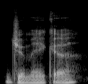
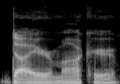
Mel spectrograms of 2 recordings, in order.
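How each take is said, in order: First: It sounds like the single word 'Jamaica'. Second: It sounds like the two words 'dire mocker'. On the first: The speaker calls it right. "you say it like Jamaica" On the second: The speaker calls it wrong. "you would think it's pronounced Dire Mocker, but that's incorrect"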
